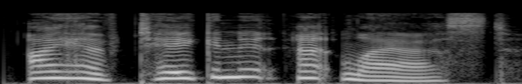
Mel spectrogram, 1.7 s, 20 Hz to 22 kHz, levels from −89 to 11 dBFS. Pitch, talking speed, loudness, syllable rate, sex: 265 Hz, 205 wpm, -16 LUFS, 4.7 syllables/s, female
